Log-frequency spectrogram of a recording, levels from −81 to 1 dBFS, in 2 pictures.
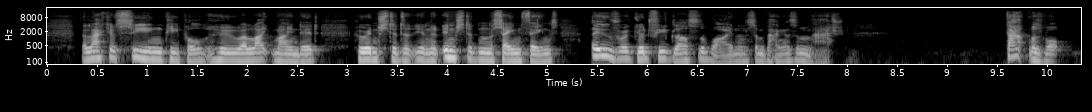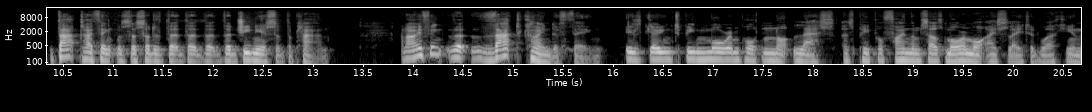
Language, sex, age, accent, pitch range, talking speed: English, male, 40-59, British, 105-135 Hz, 210 wpm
